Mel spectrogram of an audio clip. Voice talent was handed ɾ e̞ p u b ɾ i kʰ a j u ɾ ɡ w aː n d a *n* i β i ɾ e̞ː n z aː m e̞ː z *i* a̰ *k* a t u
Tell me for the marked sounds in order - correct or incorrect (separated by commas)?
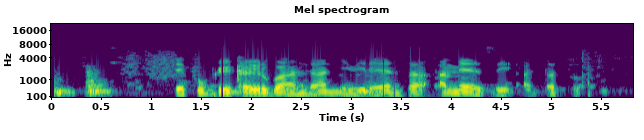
correct, correct, incorrect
